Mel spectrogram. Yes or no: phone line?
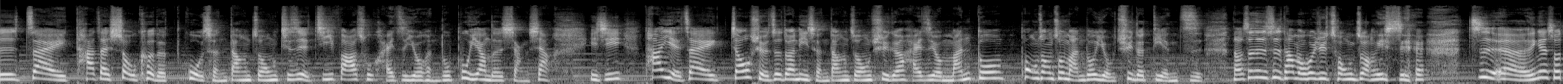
no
